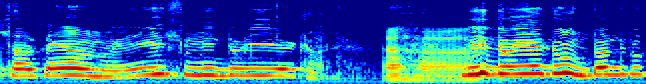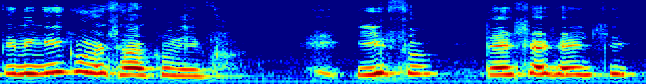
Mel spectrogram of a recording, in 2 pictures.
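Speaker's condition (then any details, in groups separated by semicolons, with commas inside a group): Cerebral palsy; spasticity, premature birth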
